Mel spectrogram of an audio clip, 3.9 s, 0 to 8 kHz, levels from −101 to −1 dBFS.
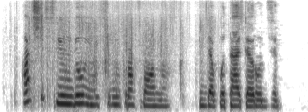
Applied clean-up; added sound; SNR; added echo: neural mask model RNNoise.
